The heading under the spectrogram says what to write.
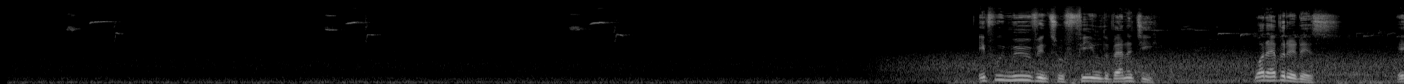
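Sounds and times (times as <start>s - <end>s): songbird singing high notes: 9.6s - 14.0s.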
